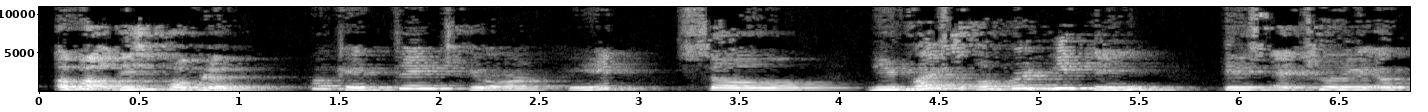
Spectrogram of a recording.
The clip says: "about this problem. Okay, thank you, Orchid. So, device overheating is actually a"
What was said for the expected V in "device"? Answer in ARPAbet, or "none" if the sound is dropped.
V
